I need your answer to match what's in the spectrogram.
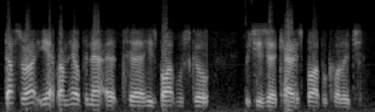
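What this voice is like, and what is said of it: English accent. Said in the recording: “You can probably guess by my accent. ... I'm from England”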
